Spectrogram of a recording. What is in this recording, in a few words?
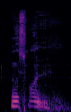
"mues von", Roon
